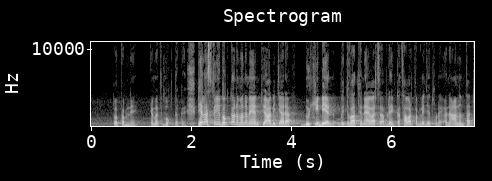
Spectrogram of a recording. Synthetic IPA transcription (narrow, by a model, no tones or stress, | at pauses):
t̪ot̪əmneː | mãt̪ʰimʊkt̪əkəɾepɛɦlãsʈiʋibʱəkt̪onemənəmemt̪ʰijũaʋit͡ʃaɾad̪ukʰibenʋɪd̪ʱʋat̪ʰəneaeʋat͡ʃʰeaːp̬ɽ̃ekət̪ʰaʋaɾt̪ɐmled͡ʒet̪ʰoɽeəneanə̃nd̪̚t̪ʰajt̪ʰ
